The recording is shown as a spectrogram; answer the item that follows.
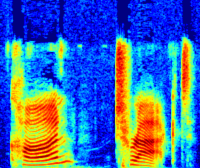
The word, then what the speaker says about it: contract: fine next one contract so not con but Con on contract contract much better and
